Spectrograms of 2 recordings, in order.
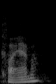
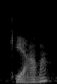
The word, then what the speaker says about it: Kiama: Quick bit about the Kiama itself, pronounced Kiama, not Kiama.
